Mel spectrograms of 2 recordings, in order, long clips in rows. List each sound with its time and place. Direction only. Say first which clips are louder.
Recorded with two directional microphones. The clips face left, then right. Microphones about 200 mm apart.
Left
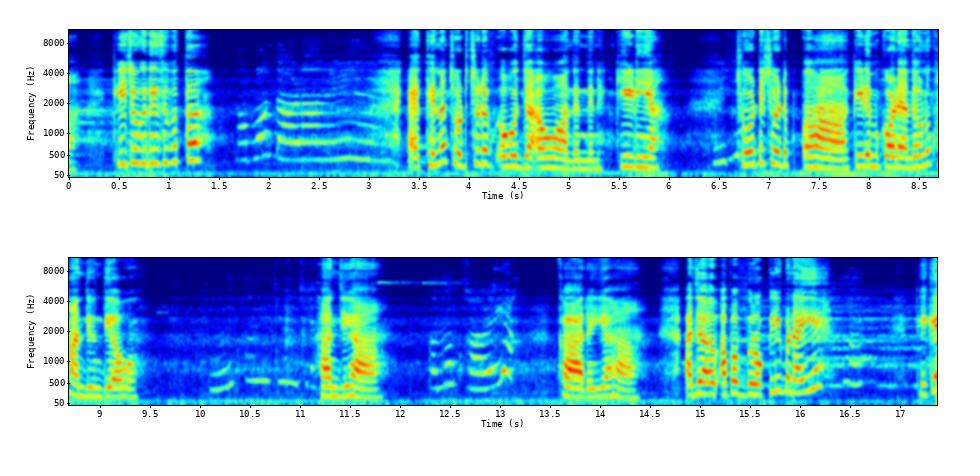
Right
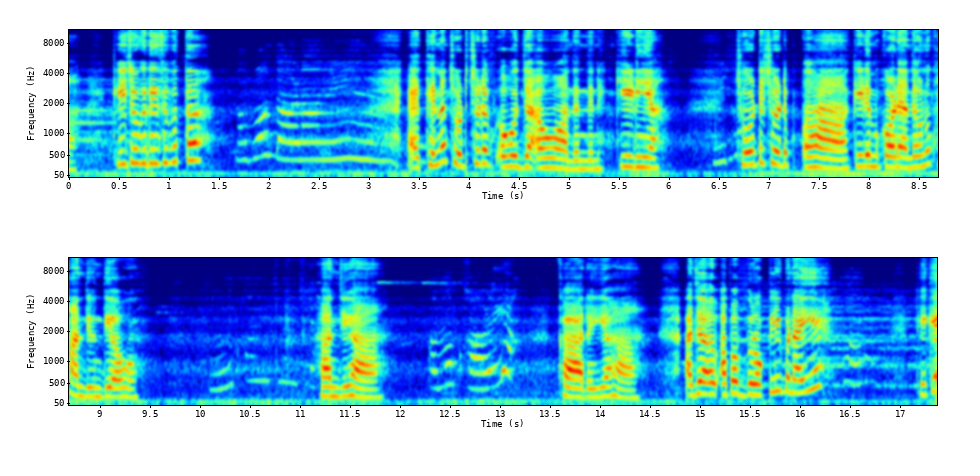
0.0 s speech: right 2 dB; centre (ahead or behind)
2.0 s child singing: right 2 dB; 45° right (ahead or behind)
3.1 s speech: right 1 dB; centre (ahead or behind)
11.2 s speech: right 2 dB; centre (ahead or behind)
13.6 s speech: right 1 dB; 5° left (ahead or behind)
